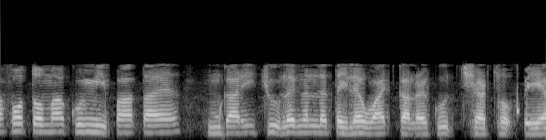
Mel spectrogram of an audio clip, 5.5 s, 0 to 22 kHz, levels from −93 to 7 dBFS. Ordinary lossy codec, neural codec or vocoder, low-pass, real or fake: AAC, 16 kbps; none; 7.2 kHz; real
